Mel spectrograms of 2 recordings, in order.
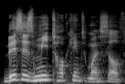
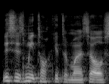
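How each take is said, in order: First: Said in the usual way. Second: Quiet. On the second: Real, not acted. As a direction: drop to a soft aside.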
